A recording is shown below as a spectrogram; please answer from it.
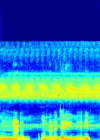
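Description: A man speaking Telugu, with a steady high-pitched hiss running underneath the voice.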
